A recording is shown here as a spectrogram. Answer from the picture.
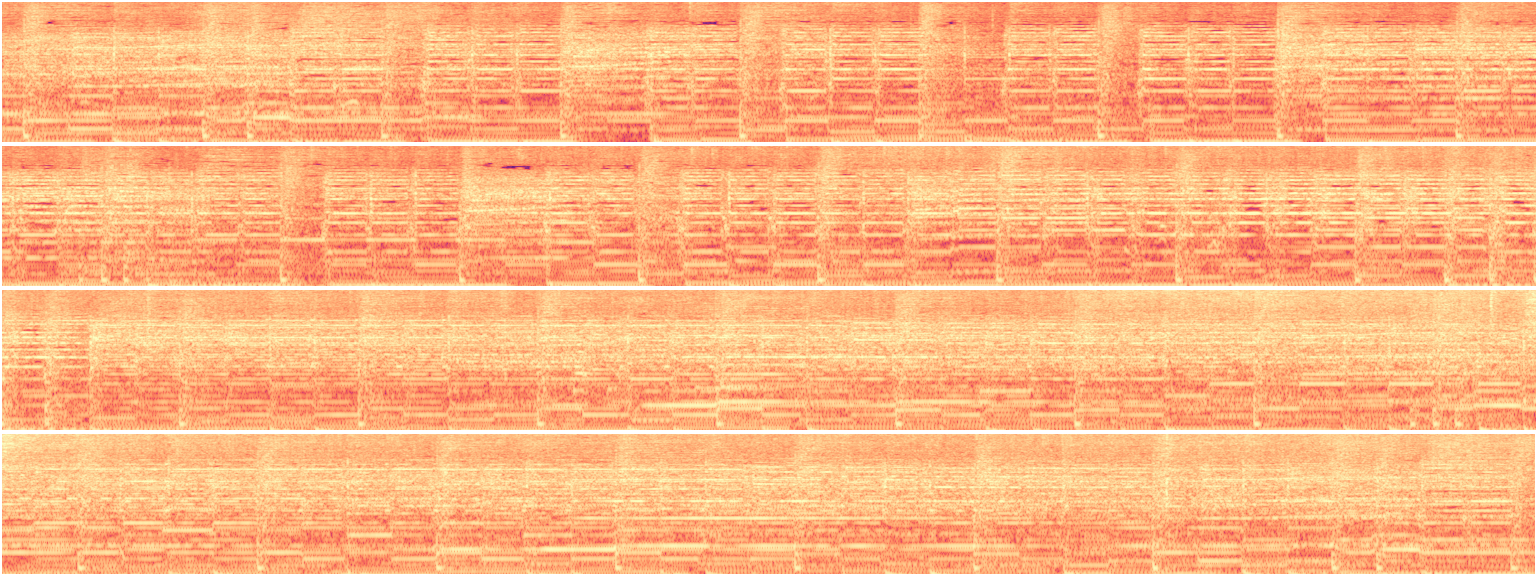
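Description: Background music with a steady bass line moving from note to note.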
